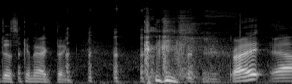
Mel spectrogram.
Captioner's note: man laughs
